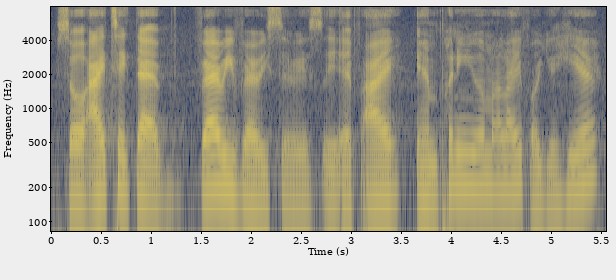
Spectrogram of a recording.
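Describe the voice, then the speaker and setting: Podcast lady chatting loose, laughs a lot, kinda low voice, room echoes long. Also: normal speed. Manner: laughs often, talks in repeated restarts. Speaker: podcast co-host. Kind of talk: casual podcast chat.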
